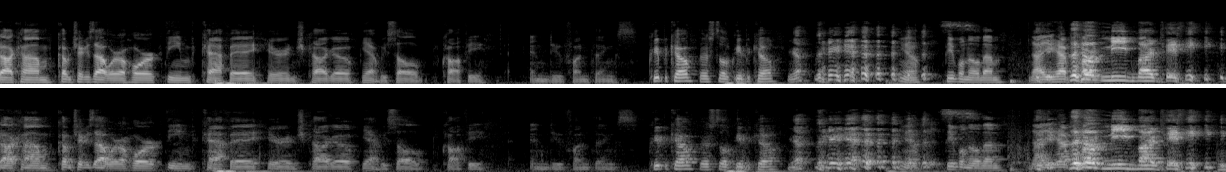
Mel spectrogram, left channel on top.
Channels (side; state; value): both; normal; correlation 0.08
